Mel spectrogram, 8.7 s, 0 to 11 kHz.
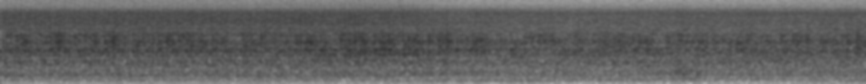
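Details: Toyota 4B diesel knocking after injection pump repair (plunger pair and nozzle replaced), cold start before glow plugs warm: hard even clatter about four knocks a second over idle, strongest cold, easing as warm-up revs drop.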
